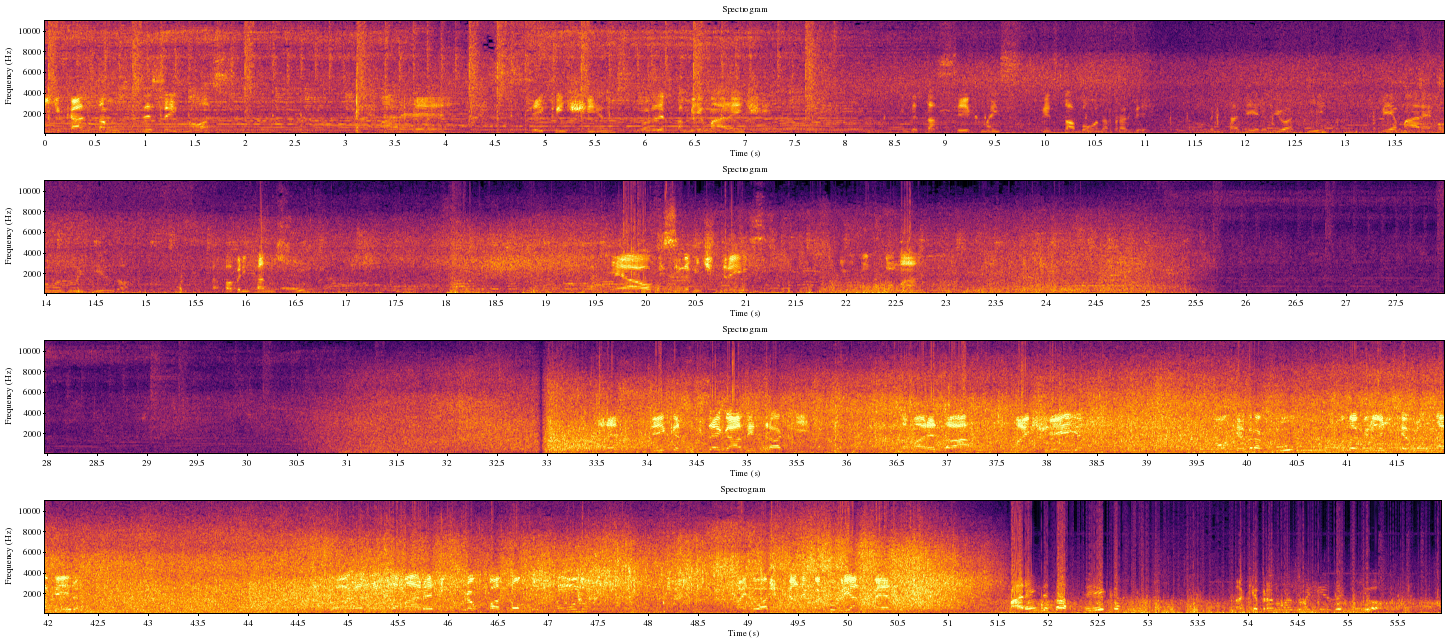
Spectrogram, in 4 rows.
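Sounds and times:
surf washing and breaking: 0.0s - 26.0s, 30.4s - 55.9s
wind buffeting microphone: 0.0s - 29.4s, 30.1s - 55.9s.

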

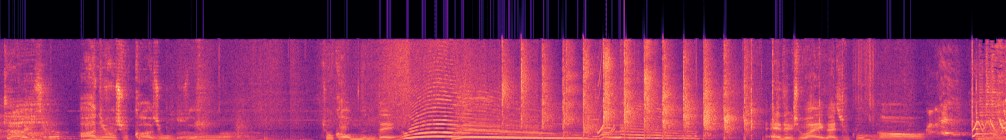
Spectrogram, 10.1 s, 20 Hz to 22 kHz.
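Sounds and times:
people calling a long cheer: 4.1s - 7.1s
hand clapping: 5.0s - 7.8s.

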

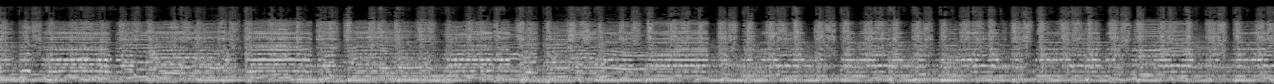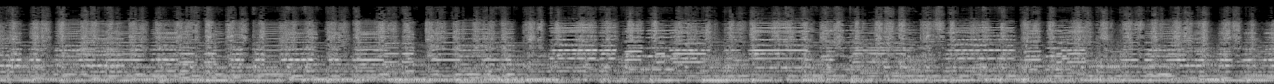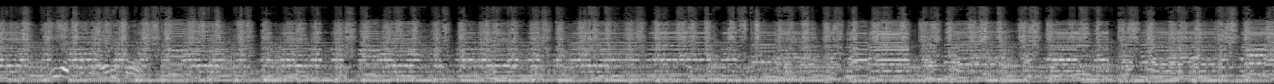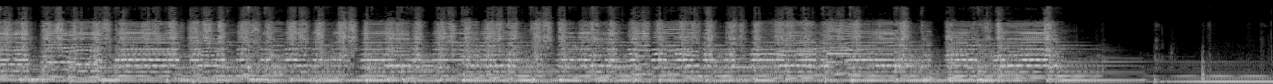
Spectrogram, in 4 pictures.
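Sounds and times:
accordion-led band playing: 0.0s - 50.9s
guitar: 0.0s - 50.9s.

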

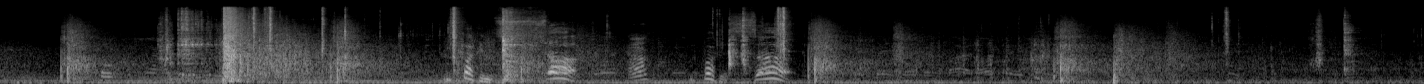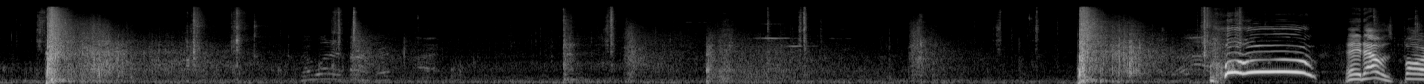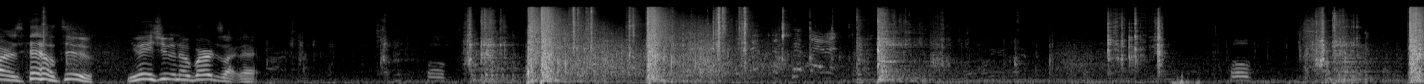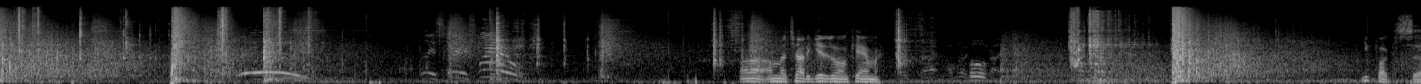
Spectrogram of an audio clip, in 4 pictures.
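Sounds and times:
shotgun shot: 0.6s - 1.2s, 2.2s - 3.7s, 8.1s - 9.3s, 10.5s - 11.9s, 14.7s - 16.1s, 25.0s - 25.9s, 33.7s - 35.9s, 42.6s - 45.6s, 54.4s - 55.7s
man shouting: 26.1s - 28.2s, 45.1s - 45.8s.

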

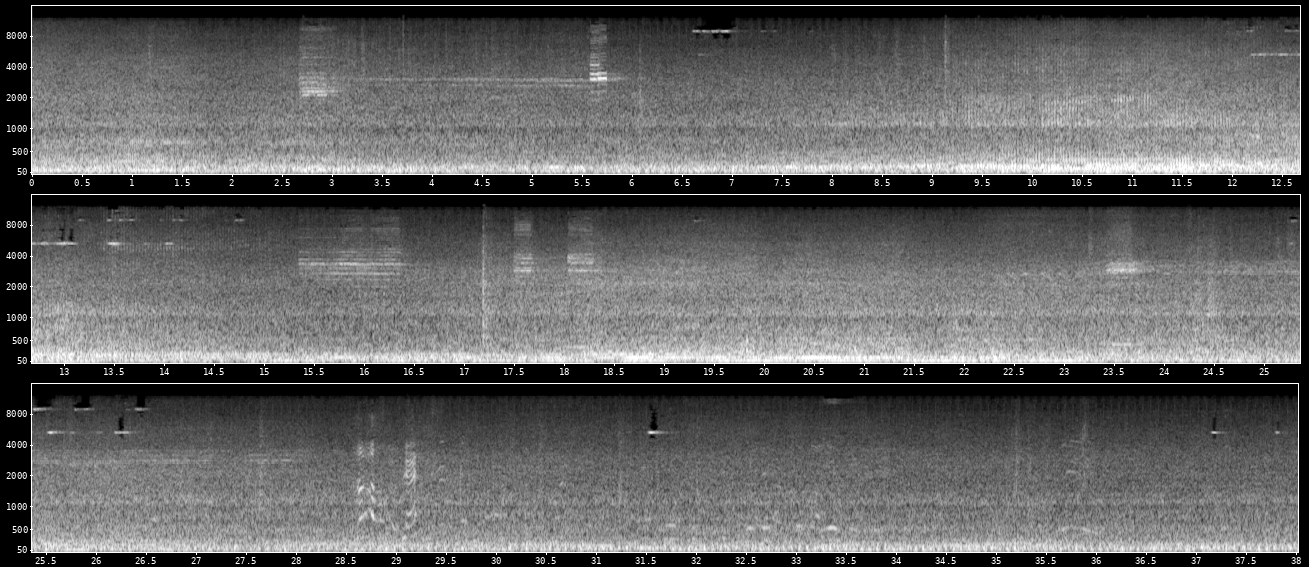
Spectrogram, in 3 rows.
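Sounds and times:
passing cars and trucks: 0.0s - 38.0s.

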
